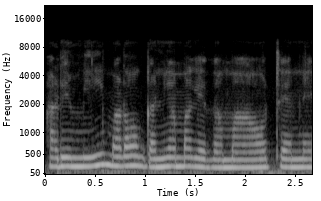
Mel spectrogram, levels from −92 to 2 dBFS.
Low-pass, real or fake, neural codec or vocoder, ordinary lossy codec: 9.9 kHz; real; none; Opus, 16 kbps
